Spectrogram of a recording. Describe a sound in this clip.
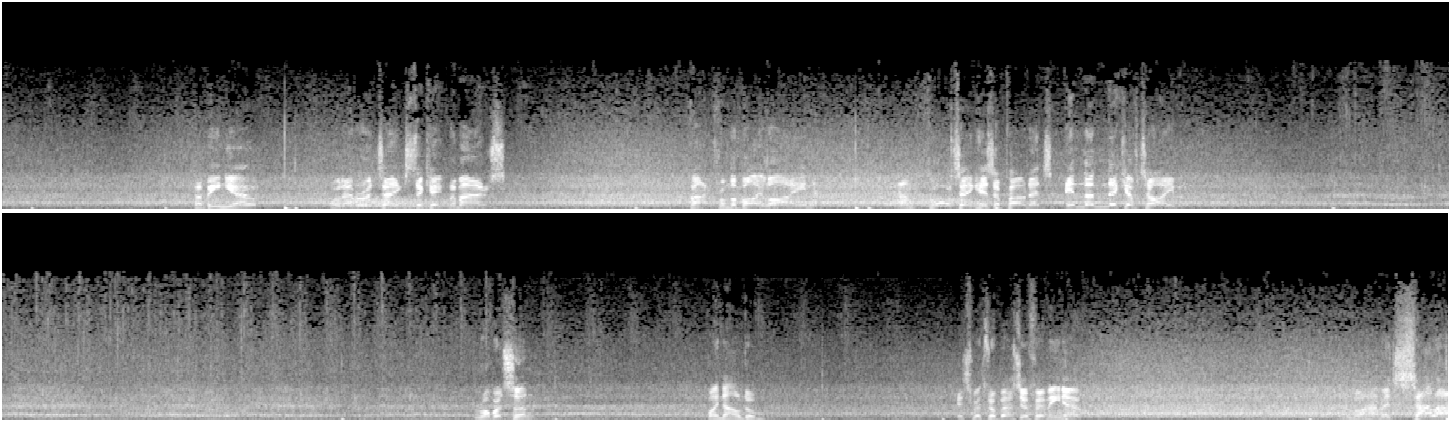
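A stadium crowd roars and chants steadily.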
